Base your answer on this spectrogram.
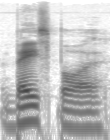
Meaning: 1. baseball (ballgame) 2. baseball (ball)
- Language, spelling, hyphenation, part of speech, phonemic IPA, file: German, Baseball, Base‧ball, noun, /ˈbɛɪ̯sbɔːl/, De-Baseball.ogg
